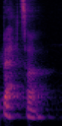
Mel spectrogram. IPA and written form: betə (better)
